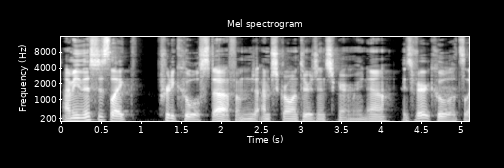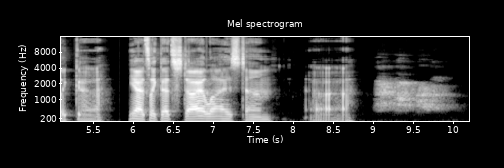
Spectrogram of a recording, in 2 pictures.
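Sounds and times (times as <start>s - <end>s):
speech: 0.0s - 8.8s
small chihuahua barking: 9.0s - 10.1s.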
